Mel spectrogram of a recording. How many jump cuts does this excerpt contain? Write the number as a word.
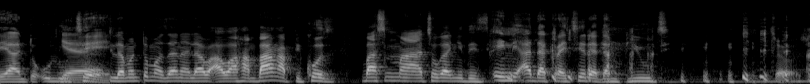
one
